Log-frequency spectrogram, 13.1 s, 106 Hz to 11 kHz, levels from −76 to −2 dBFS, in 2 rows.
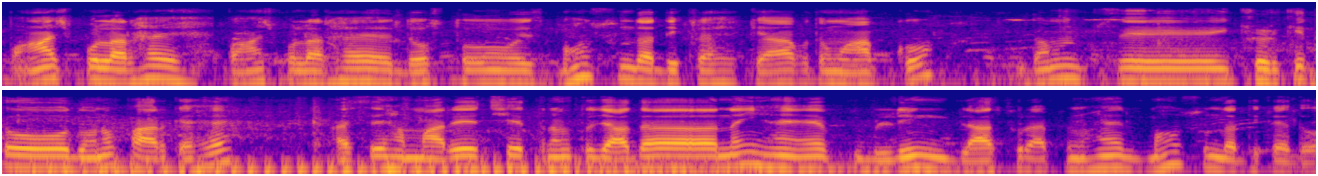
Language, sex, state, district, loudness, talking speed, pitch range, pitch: Hindi, male, Chhattisgarh, Korba, -20 LUFS, 180 wpm, 125-145 Hz, 135 Hz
